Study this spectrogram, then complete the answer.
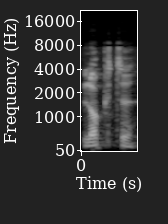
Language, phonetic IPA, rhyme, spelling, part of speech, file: German, [ˈlɔktə], -ɔktə, lockte, verb, De-lockte.ogg
- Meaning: inflection of locken: 1. first/third-person singular preterite 2. first/third-person singular subjunctive II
